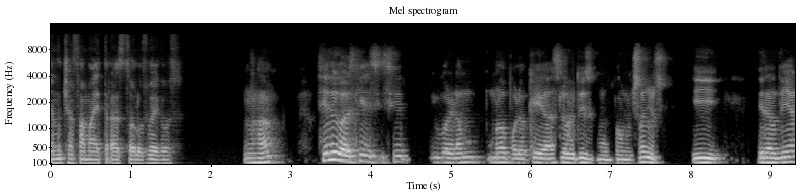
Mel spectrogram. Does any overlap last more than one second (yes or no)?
no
